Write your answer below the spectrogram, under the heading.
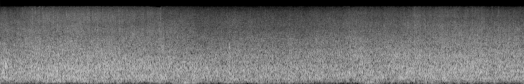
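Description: Fast, broken river water rushing steadily around a small boat running a rapid.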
